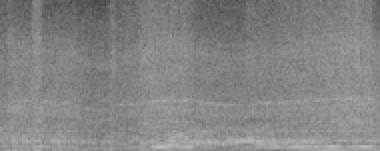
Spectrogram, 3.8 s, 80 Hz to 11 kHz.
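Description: BMW M1 Procar in the Forza Motorsport video game sliding through a steep uphill corner, a sustained engine drone with a faint tire scrub beneath, steady and moderately loud with no speech.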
